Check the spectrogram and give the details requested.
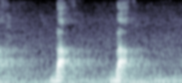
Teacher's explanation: രണ്ട് ചുണ്ടുകളും ശക്തിയായി അടക്കുക.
